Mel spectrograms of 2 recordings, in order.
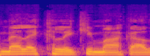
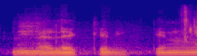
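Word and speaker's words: Mele Kalikimaka: The Hawaiian language has no sound for R or S, and every syllable has to end with a vowel sound. So Merry becomes Mele, and Christmas becomes Kaliki Maka.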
